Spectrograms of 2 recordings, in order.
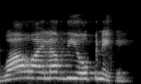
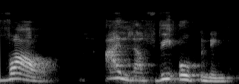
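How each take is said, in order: First: It runs on without a pause after 'wow'. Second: A pause follows a louder 'wow', then softer words. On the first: The speaker calls it wrong. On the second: The speaker calls it right.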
